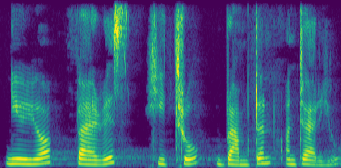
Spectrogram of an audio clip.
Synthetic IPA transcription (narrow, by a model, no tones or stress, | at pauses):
njujɔk̚paɾis | hit̪ɾobɾamʈʌnʌnʈaɾijo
